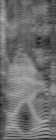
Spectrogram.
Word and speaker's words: Taillon: pretty cool I appreciate we actually went phonetically were like tight oh yeah that's like a tie-in you own it old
